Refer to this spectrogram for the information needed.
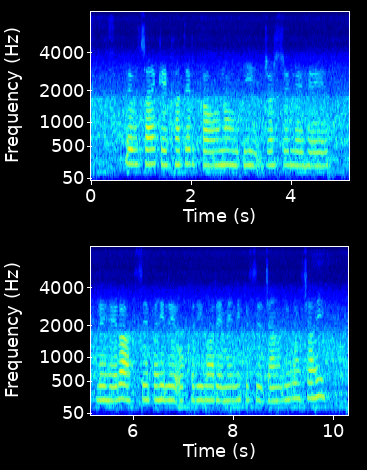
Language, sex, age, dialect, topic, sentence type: Bhojpuri, female, 25-30, Northern, banking, statement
